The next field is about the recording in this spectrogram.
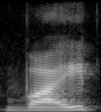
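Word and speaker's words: white: ये कॉम्बिनेशन जो रहेगा WH का, इसमें H साइलेंट रहेगा। क्या रहेगा, H। जैसे इसको वॉट, इसको वीट, व्हील, व्हेन, वाइट, विच, वाई, इस तरीके से पढ़ा जाता है।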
